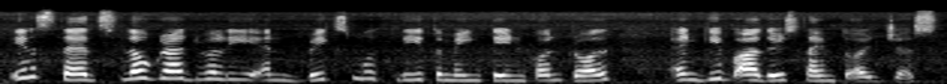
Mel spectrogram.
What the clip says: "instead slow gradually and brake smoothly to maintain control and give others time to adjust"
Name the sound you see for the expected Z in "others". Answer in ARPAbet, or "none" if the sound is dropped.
S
